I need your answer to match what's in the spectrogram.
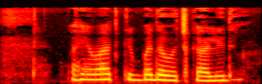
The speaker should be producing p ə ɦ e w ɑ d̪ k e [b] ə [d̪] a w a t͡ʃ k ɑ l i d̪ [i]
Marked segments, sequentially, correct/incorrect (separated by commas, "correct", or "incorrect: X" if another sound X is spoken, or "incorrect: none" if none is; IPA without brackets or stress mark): correct, correct, incorrect: a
